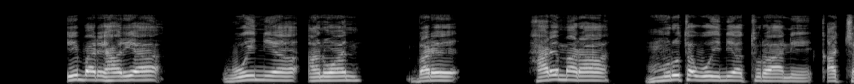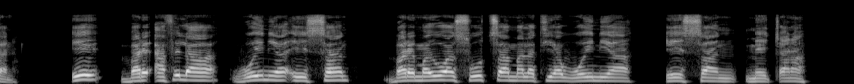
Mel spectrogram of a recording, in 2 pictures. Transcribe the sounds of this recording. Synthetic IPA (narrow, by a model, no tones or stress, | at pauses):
ʔɪbɐɾɛhɐɾɪjaː | wɔjnɪjaːɐnʊwaːn | bɐɾɛ | hɐɾɛmɐɾaː | mʊɾʊt̪ɐwɔjnɪjaːt̪ʊɾaːnɛkʼɐt͡ʃːɐnɐ | ʔɪ | bɐɾɛʔɐfɪlaːwɔjnɪjaːʔeːsːaːn | bɐɾɛmɐjʊwaːsuːt͡sːaːmɐlɐt̪ɪjaːwɔjnɪjaː | e̞ːsːaːnme̞ːt͡ʃʼːɐnɐ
